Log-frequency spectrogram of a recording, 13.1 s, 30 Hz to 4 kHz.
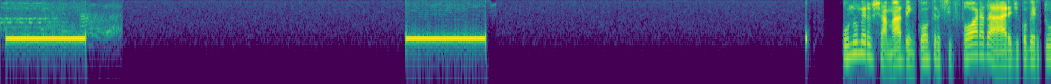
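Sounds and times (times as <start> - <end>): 
ringback tone of an outgoing telephone call placed over VoIP: 0.0 - 1.1, 5.1 - 6.1
speech: 10.6 - 13.1.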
